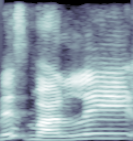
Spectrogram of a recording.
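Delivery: acted-out mild, high scream. Retelling a reaction on hearing Miss Marlene's line: retelling own scream. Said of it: "I screamed".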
